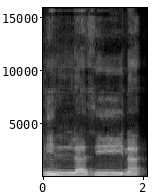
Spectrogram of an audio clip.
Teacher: Zə pərtək hərfdir. Dil 2 dişin arasına girərək pərtək zə hərfinin məxrəcini çıxarırıq.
